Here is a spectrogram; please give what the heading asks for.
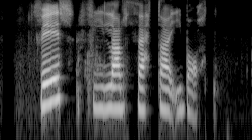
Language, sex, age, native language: Icelandic, male, 6, Icelandic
